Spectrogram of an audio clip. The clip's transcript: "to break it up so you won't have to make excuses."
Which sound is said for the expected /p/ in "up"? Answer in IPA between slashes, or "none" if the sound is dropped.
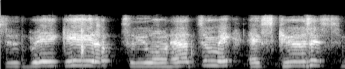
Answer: /p/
